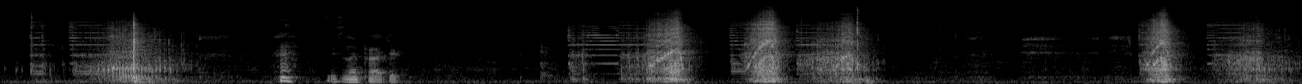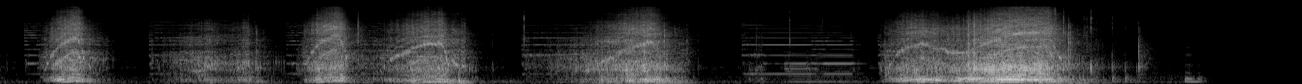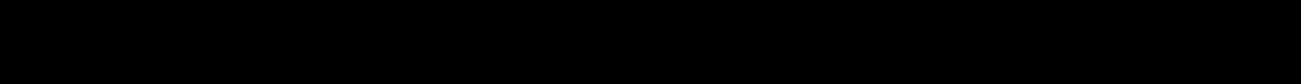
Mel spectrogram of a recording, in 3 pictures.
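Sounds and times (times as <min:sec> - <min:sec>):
small electric motors whining: 0:05.7 - 0:08.8, 0:11.4 - 0:20.0, 0:20.6 - 0:24.0.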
